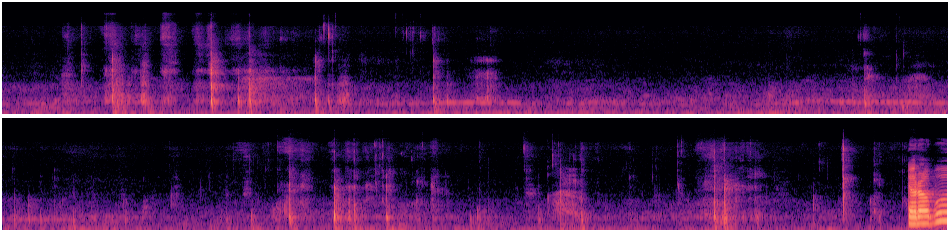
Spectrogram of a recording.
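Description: A woman eats and slurps soft food close to a microphone.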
